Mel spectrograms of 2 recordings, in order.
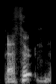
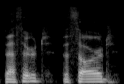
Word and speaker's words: Beathard: CJ Beathard, I think it's Bethard.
